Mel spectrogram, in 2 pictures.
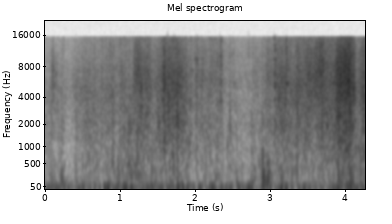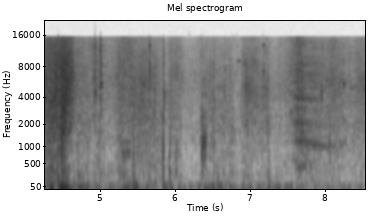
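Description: Camera handling noise: irregular rustling with a few sharp clicks and knocks as the camera is moved about. The longest, loudest rustle comes about four seconds in.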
